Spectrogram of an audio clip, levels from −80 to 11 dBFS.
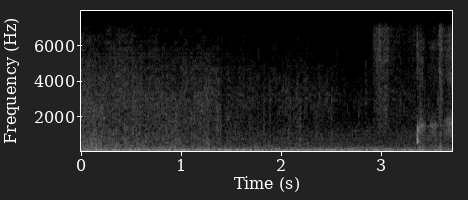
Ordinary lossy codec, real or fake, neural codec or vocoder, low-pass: none; fake; vocoder, 22.05 kHz, 80 mel bands, WaveNeXt; 7.2 kHz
